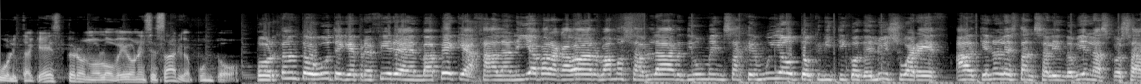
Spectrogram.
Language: Spanish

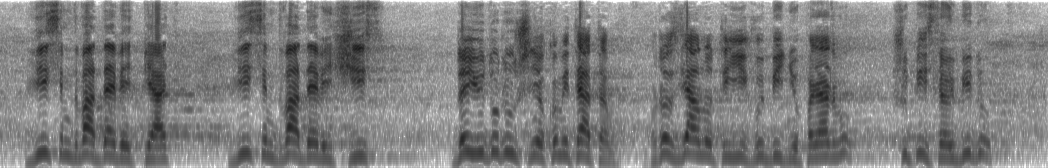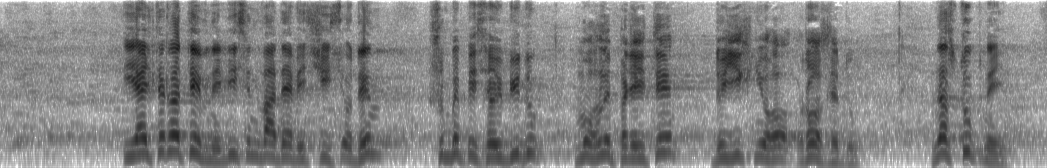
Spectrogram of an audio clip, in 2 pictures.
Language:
Ukrainian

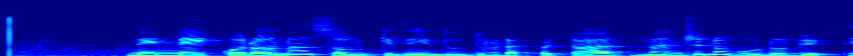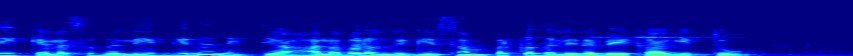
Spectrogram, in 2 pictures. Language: Kannada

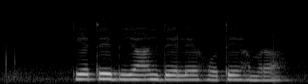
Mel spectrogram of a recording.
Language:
Magahi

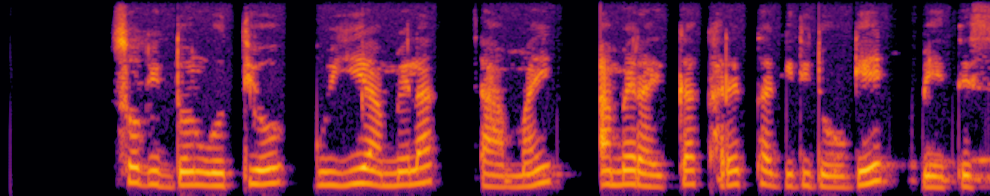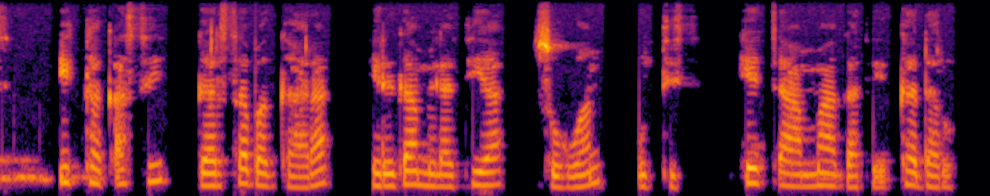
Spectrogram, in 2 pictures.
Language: Wolaytta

